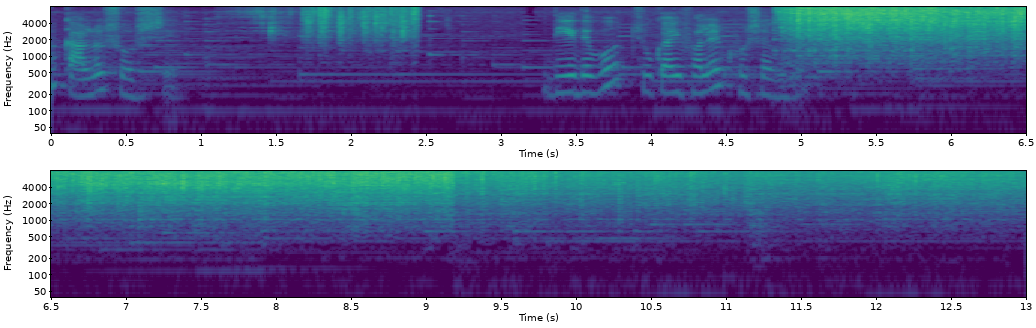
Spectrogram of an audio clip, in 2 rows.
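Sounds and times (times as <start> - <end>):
food sizzling in hot oil: 1.2 - 2.5, 4.8 - 13.0.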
